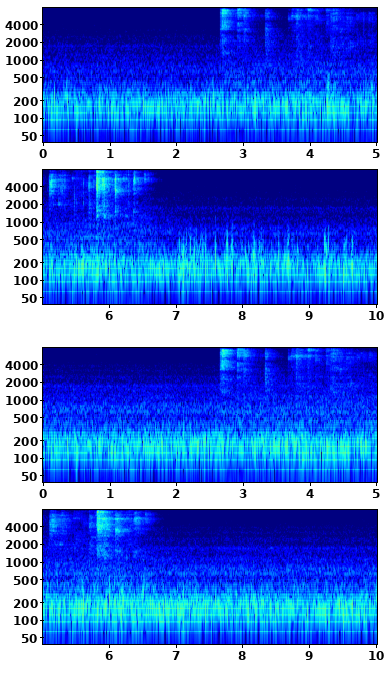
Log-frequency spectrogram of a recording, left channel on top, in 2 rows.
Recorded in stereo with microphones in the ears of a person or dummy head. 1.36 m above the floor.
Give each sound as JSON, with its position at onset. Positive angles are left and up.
{"t": 2.6, "sound": "keys jangling", "side_deg": -15, "distance_m": 1.8}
